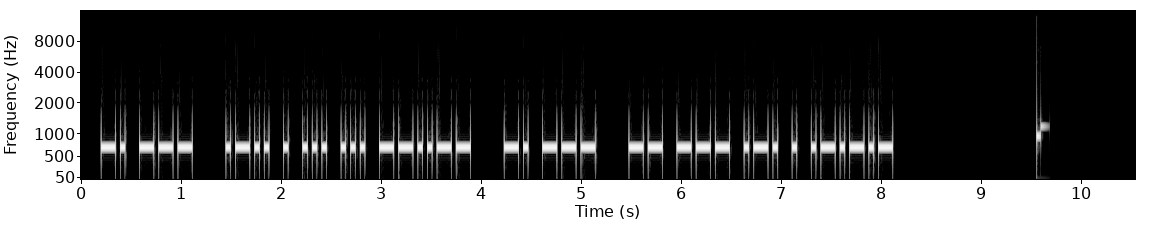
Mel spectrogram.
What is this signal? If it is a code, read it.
Morse code, heard as a keyed tone, about 25 wpm, 700 Hz. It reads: NO LESS, NO MORE.
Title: Sentences from Top 400 Words 25wpm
